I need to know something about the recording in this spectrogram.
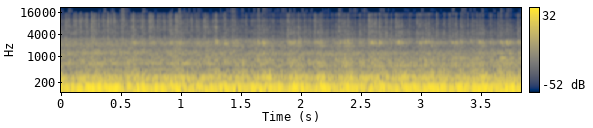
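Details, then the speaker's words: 1966 Chevy Nova (Chevy II) with built small-block V8 and 4-speed manual, idling outside: deep lumpy idle with faint quick puffing ticks from a small exhaust leak, probably a header (collector) gasket; suspected, not confirmed. "Other than that, you can hear that little pesky exhaust leak there. Probably a clutter gasket."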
